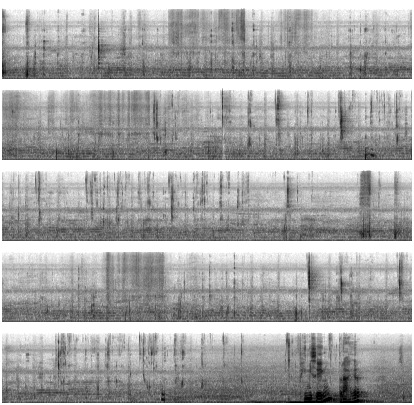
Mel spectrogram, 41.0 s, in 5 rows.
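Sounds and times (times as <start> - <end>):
wet chewing and biting: 0.0 - 8.0, 12.5 - 21.3, 28.0 - 37.8
low hum: 36.7 - 41.0.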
